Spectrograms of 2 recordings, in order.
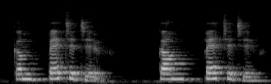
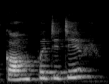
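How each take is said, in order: First: Competitive stressed on the second syllable, kəm-PEH-ti-tiv; correct pronunciation. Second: Competitive stressed first, KOM-pə-ti-tiv; wrong pronunciation. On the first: Teacher giving the correct form, competitive as kəm-PEH-ti-tiv. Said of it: "You should say". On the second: Teacher showing the common mistake, competitive as KOM-pə-ti-tiv. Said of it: "that's a wrong pronunciation". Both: Shown as a demonstration.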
